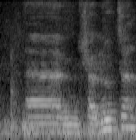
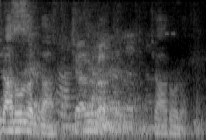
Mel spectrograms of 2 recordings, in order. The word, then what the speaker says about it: Charulata: Pronunciation. And then Chaluta, I believe. Charulata.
